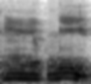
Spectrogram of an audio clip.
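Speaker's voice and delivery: put-on whiny voice. Imagining how a wrestler would sound in his promo: imitating a whiny voice. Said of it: "whiny voice saying".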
